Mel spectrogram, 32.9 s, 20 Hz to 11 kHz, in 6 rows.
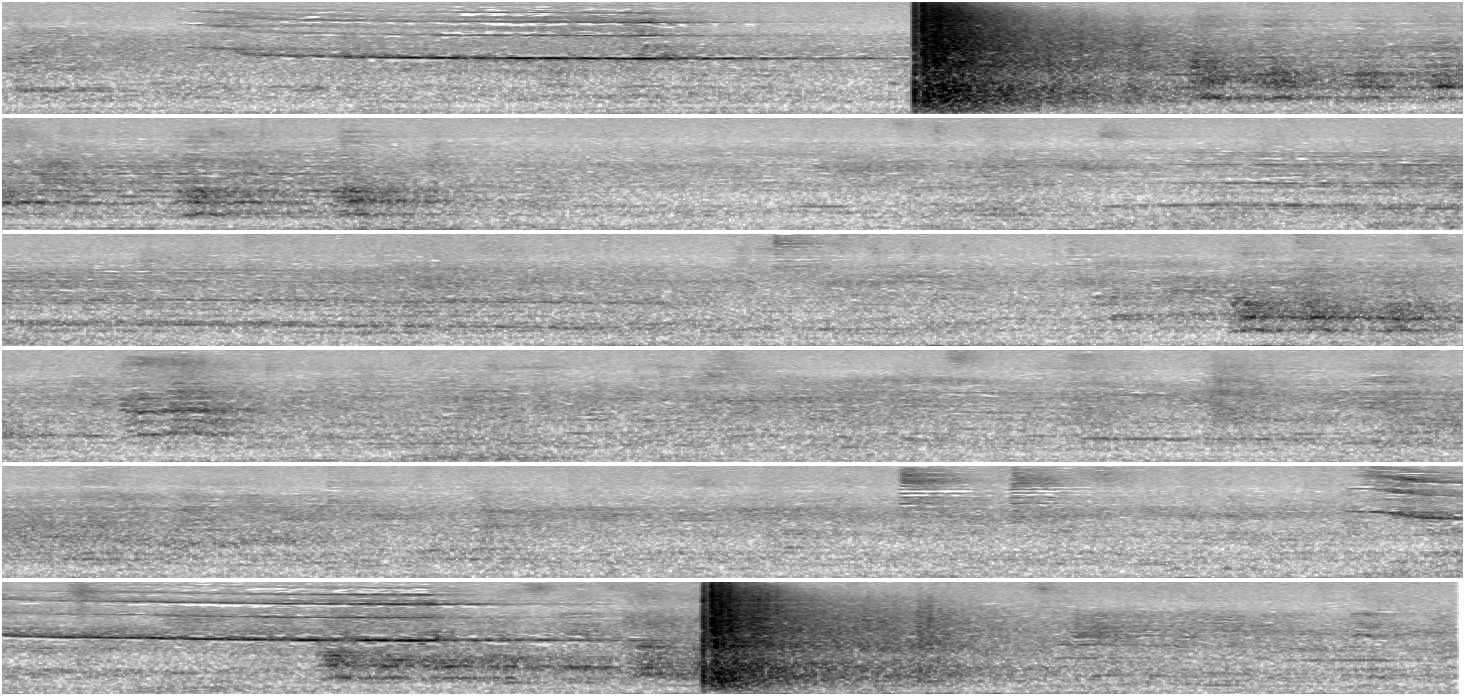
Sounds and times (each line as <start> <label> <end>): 3.4 crackers 5.0
30.0 crackers 31.4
